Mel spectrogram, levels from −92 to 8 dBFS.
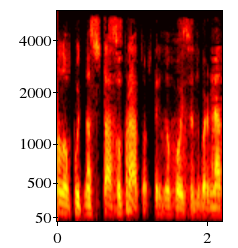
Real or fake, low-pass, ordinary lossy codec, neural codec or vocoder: real; 5.4 kHz; AAC, 24 kbps; none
